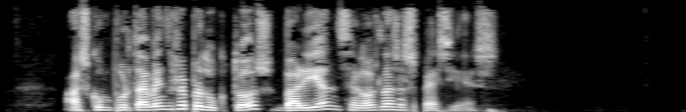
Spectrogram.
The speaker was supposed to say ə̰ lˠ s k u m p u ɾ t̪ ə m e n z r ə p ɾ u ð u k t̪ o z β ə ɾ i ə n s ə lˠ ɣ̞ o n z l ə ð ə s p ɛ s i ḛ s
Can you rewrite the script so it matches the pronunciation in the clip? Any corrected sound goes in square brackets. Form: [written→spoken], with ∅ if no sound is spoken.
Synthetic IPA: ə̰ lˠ s k u m p u ɾ t̪ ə m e n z r ə p ɾ u ð u k t̪ o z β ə ɾ i ə n s ə [lˠ→∅] ɣ̞ o n z l ə [ð→z] ə s p ɛ s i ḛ s

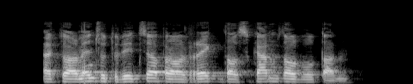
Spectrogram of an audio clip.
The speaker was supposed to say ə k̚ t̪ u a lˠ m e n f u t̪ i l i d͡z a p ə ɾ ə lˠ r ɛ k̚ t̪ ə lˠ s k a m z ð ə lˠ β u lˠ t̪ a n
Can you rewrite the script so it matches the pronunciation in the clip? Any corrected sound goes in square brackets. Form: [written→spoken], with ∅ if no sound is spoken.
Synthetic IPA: ə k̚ t̪ u a lˠ m e n [f→s] u t̪ i l i d͡z [a→ə] p ə ɾ ə lˠ r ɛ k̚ [t̪→d̪] ə lˠ s k a m z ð ə lˠ β u lˠ t̪ a n

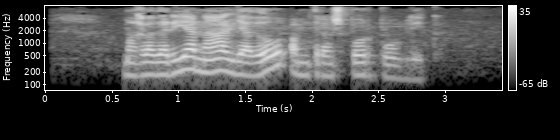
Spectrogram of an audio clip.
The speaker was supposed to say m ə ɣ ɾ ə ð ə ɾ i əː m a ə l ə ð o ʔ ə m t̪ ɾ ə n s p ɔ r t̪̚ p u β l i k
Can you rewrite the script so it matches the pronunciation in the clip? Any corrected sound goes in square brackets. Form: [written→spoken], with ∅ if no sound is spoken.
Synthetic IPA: m ə ɣ ɾ ə ð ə ɾ i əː [m→n] a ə [l→ʎ] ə ð o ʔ ə m t̪ ɾ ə n s p ɔ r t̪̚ p u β l i k

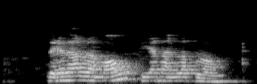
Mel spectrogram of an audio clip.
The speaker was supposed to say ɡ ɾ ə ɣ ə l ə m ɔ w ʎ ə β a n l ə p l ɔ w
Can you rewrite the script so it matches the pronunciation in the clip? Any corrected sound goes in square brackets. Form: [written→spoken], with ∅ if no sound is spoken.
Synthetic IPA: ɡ ɾ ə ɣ [ə→a] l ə m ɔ w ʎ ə β a n l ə p l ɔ w

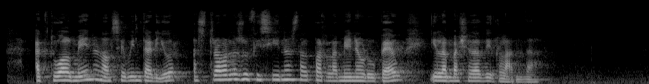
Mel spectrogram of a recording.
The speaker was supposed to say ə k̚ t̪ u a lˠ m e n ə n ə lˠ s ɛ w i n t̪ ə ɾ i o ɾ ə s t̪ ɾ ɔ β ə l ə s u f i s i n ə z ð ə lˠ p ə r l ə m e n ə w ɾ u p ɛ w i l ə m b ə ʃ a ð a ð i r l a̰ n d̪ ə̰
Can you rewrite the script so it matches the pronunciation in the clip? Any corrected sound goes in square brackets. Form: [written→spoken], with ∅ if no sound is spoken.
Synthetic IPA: ə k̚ t̪ u a lˠ m e n ə n ə lˠ s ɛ w i n t̪ ə ɾ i o ɾ ə s t̪ ɾ ɔ β ə l ə [s→z] u f i s i n ə z ð ə lˠ p ə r l ə m e n ə w ɾ u p ɛ w i l ə m b ə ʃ a ð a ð i r l a̰ n d̪ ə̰

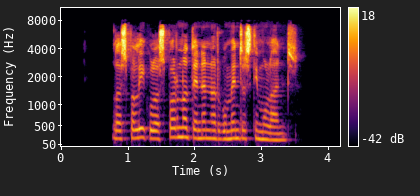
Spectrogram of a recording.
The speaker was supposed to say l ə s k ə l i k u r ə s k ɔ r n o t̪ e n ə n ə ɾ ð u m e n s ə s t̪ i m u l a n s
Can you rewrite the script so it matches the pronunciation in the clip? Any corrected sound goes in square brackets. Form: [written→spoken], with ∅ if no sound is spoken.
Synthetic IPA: l ə s [k→p] ə l i k u [r→l] ə s [k→p] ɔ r n o t̪ e n ə n ə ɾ [ð→ɣ] u m e n [s→z] ə s t̪ i m u l a n s

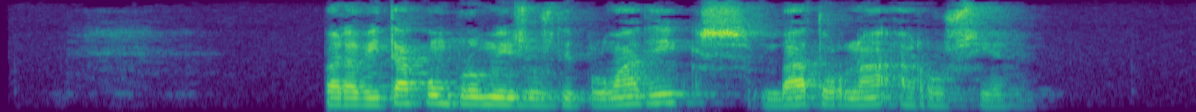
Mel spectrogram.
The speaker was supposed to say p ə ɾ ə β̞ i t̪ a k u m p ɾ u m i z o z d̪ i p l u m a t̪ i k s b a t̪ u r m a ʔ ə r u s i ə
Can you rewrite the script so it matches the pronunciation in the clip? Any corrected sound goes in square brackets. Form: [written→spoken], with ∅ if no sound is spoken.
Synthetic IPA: p ə ɾ ə β̞ i t̪ a k u m p ɾ u m i z [o→u] z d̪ i p l u m a t̪ i k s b a t̪ u r [m→n] a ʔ ə r u s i ə

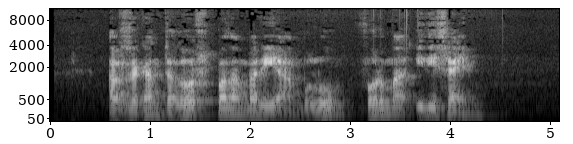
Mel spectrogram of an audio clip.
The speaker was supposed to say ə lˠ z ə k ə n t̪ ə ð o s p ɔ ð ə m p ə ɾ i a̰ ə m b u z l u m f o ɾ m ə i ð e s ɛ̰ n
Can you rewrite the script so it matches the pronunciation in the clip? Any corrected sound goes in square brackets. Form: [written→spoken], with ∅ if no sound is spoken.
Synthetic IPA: ə lˠ z ə k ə n t̪ ə ð o s p ɔ ð ə m [p→b] ə ɾ i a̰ ə m b u [z→∅] l u m f o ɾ m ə i ð [e→i] s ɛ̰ [n→ɲ]

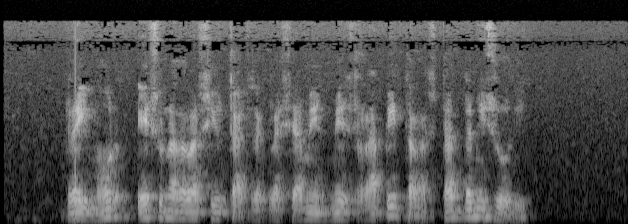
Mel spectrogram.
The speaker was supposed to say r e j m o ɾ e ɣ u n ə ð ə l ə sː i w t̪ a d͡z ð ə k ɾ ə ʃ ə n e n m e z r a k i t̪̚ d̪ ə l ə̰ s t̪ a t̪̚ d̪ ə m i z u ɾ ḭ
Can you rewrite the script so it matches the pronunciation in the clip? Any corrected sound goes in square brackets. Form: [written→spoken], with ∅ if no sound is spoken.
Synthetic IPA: r e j m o ɾ e [ɣ→z] u n ə ð ə l ə sː i w t̪ a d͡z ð ə k ɾ ə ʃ ə [n→m] e n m e z r a [k→p] i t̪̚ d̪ ə l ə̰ s t̪ a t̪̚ d̪ ə m i z u ɾ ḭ

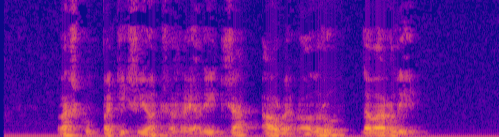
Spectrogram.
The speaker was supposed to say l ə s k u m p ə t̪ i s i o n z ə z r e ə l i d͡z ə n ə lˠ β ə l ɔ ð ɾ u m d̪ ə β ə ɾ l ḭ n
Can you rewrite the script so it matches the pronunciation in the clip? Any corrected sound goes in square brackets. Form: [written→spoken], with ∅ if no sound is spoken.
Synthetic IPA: l ə s k u m p ə t̪ i s i o n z ə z r e ə l i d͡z ə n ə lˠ β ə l ɔ ð ɾ u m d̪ ə β ə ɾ l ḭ n

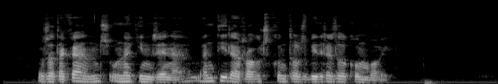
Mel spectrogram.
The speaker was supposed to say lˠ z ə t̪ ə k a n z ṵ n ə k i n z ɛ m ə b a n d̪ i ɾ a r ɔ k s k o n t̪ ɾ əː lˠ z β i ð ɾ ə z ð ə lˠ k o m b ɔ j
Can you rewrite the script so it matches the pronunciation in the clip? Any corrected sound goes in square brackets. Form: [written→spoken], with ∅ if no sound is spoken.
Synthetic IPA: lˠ z ə t̪ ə k a n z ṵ n ə k i n z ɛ [m→n] ə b a n [d̪→t̪] i ɾ a r ɔ k s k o n t̪ ɾ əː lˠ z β i ð ɾ ə z ð ə lˠ k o m b ɔ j

